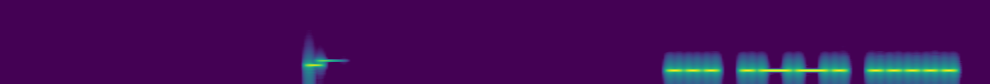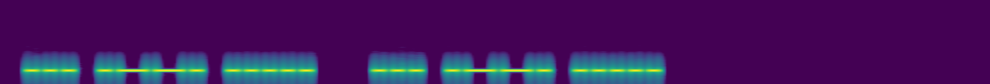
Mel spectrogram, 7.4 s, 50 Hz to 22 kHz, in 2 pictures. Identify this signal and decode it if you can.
Morse code, heard as a keyed tone, about 34 wpm, 700 Hz. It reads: SP5 SP5 SP5
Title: Callsign Prefixes for Top 25 DXCC - Repeated 3x - 35wpm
